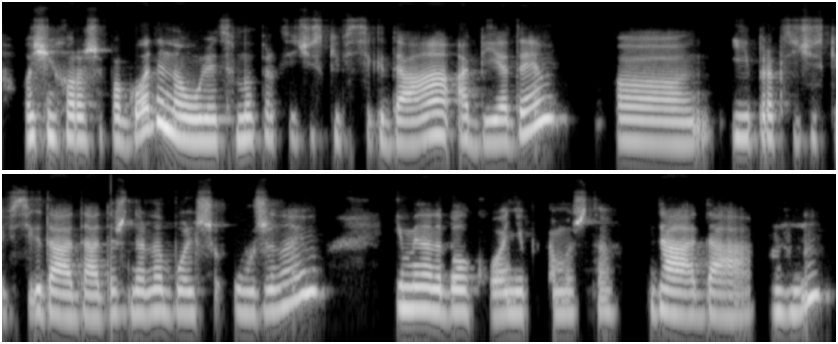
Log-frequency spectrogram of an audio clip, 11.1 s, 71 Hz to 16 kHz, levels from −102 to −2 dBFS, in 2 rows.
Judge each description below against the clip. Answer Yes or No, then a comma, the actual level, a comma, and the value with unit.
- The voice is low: No, high, 190 Hz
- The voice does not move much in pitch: Yes, narrow, 2.0 semitones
